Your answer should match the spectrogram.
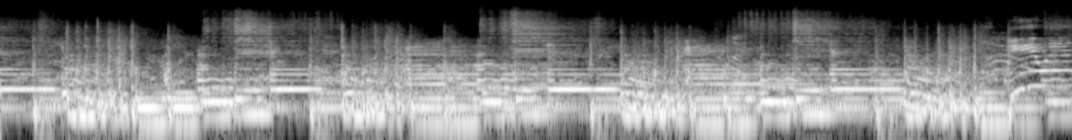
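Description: Live rock band playing an instrumental stretch: electric guitar playing long held notes over a drum kit and bass.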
